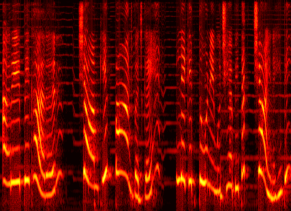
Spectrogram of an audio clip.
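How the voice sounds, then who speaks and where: A screeching, spiteful mother-in-law for an animated story. She shrieks each taunt high and loud, her pitch swooping wildly, with faint music underneath. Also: a little slow, exaggerated voice. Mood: shrieking abuse. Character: cruel shrill middle-aged mother-in-law. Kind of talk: cartoon story voice acting.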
